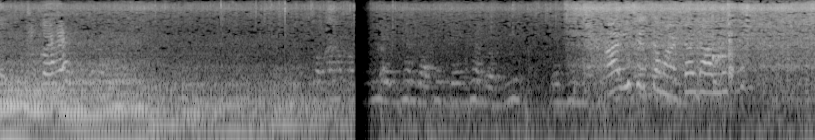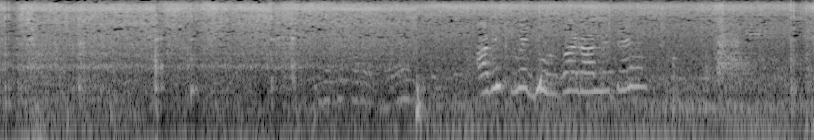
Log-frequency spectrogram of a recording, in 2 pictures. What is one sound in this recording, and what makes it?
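Vegetables sizzle and crackle in hot oil.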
